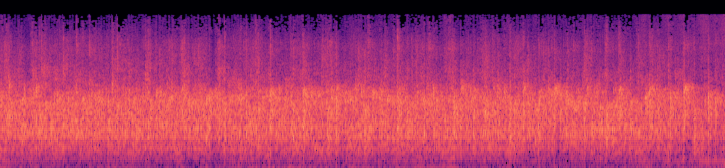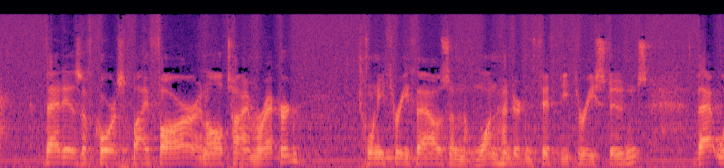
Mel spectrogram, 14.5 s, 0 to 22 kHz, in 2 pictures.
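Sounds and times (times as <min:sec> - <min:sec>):
audience applause during a university address: 0:00.0 - 0:07.3
speech: 0:07.7 - 0:14.4.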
